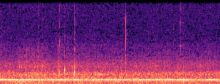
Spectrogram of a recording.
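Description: Room tone: a steady hiss with a faint, constant hum at one pitch, and a couple of faint ticks.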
